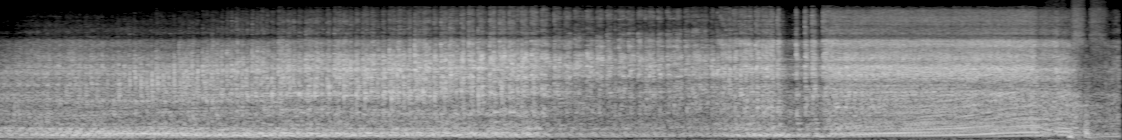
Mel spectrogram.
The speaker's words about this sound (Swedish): Denna motorn har jag byggt alldeles själv. Det är fan sjukt.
